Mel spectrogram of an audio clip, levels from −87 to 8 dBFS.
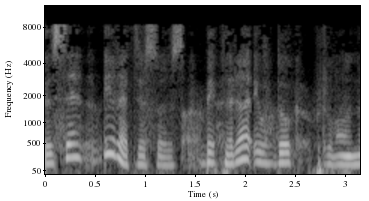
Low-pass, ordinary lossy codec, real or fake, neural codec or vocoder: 10.8 kHz; MP3, 32 kbps; fake; codec, 16 kHz in and 24 kHz out, 0.9 kbps, LongCat-Audio-Codec, four codebook decoder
